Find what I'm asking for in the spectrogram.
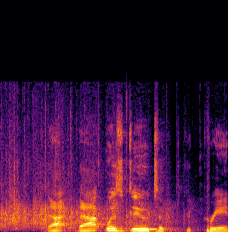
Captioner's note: applause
